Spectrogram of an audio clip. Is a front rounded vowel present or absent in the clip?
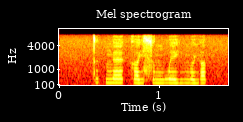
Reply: absent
